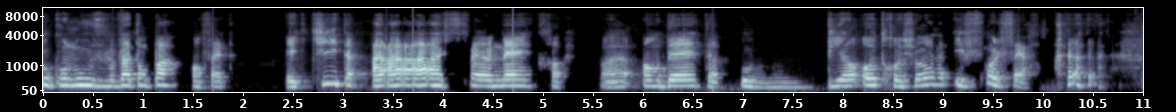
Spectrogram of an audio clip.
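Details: Adult male comedian with stuttering since childhood, which he describes as part of him, more like an accent; stuttering.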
